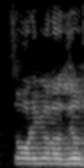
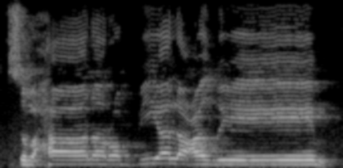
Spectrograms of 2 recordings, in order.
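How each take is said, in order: First: It is said quickly and hurriedly. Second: It is said slowly and calmly.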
